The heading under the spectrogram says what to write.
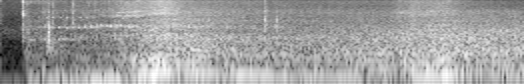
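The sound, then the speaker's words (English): An old car engine cranks to life with a rough, loud start, then revs up and down in a deep, rumbling roar, steady with swelling surges. “Engine's too loud.”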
